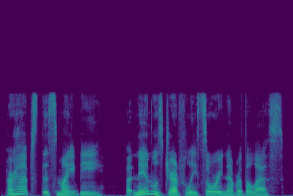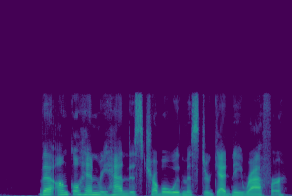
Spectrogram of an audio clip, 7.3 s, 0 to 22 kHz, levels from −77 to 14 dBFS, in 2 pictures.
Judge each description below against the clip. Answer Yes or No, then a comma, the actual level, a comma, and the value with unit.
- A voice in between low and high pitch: Yes, medium, 180 Hz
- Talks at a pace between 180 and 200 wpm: No, average, 165 wpm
